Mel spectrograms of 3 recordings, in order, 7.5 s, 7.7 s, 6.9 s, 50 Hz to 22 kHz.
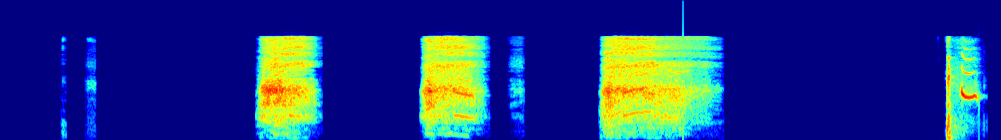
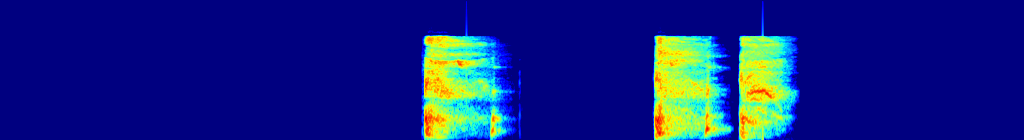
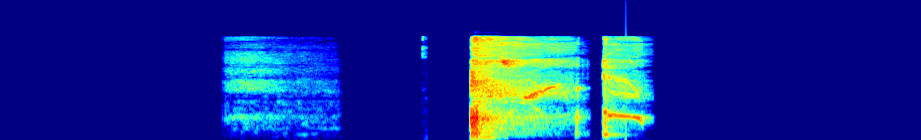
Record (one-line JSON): {"exhalation_length": "7.5 s", "exhalation_amplitude": 19431, "exhalation_signal_mean_std_ratio": 0.38, "three_cough_length": "7.7 s", "three_cough_amplitude": 21745, "three_cough_signal_mean_std_ratio": 0.27, "cough_length": "6.9 s", "cough_amplitude": 21517, "cough_signal_mean_std_ratio": 0.25, "survey_phase": "beta (2021-08-13 to 2022-03-07)", "age": "45-64", "gender": "Female", "wearing_mask": "Yes", "symptom_cough_any": true, "symptom_runny_or_blocked_nose": true, "symptom_shortness_of_breath": true, "symptom_diarrhoea": true, "symptom_fatigue": true, "smoker_status": "Ex-smoker", "respiratory_condition_asthma": false, "respiratory_condition_other": false, "recruitment_source": "Test and Trace", "submission_delay": "2 days", "covid_test_result": "Positive", "covid_test_method": "RT-qPCR", "covid_ct_value": 34.8, "covid_ct_gene": "N gene", "covid_ct_mean": 34.9, "covid_viral_load": "3.6 copies/ml", "covid_viral_load_category": "Minimal viral load (< 10K copies/ml)"}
